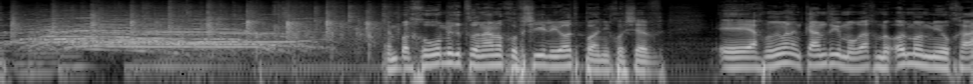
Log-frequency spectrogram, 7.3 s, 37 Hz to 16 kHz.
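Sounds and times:
live crowd cheering and whooping: 0:00.0 - 0:02.7
people clapping: 0:00.0 - 0:03.5
speech: 0:02.9 - 0:07.2.

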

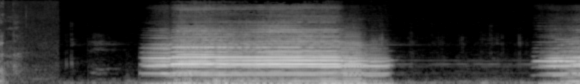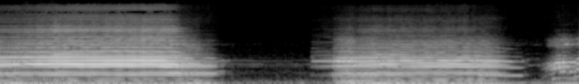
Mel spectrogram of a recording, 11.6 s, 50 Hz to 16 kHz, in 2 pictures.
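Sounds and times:
wailing harmonica chords mimicking a train whistle in a slow blues song: 0:01.3 - 0:11.5.

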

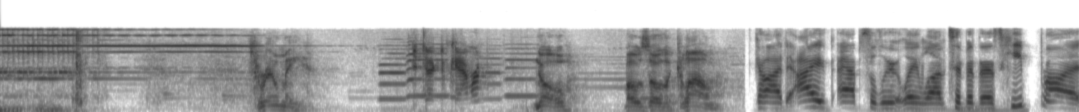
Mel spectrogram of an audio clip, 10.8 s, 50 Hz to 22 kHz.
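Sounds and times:
telephone ringing with an electronic trill: 0:00.0 - 0:06.5
speech: 0:02.6 - 0:03.2, 0:04.2 - 0:10.7.

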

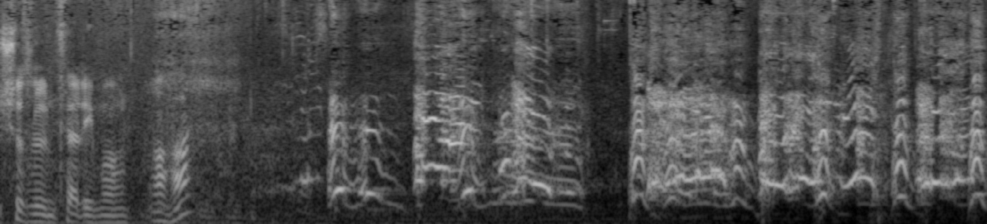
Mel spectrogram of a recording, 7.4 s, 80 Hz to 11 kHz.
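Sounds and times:
speech: 0:00.0 - 0:01.7
hungry huskies barking, yipping and howling before feeding: 0:02.0 - 0:07.4.

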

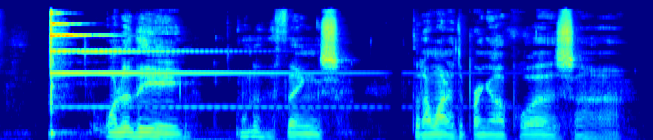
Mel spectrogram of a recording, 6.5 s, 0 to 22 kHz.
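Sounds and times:
bell ding: 0:00.5 - 0:04.8
speech: 0:01.0 - 0:03.5, 0:04.1 - 0:06.3.

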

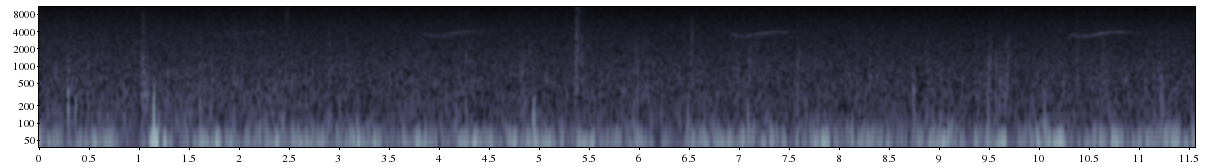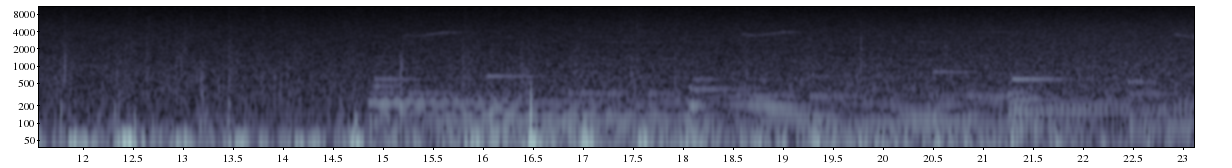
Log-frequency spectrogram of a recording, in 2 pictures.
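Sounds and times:
wind noise: 0:00.0 - 0:23.0
eastern wood-pewee singing in a mature forest: 0:06.9 - 0:07.6, 0:10.3 - 0:11.0, 0:15.0 - 0:16.2, 0:18.6 - 0:19.6.

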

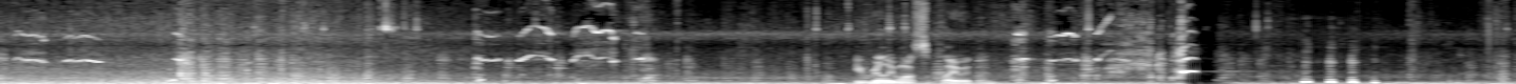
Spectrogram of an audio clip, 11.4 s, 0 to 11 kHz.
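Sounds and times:
German shorthaired pointer whimpering at goats: 0:00.0 - 0:01.5, 0:03.5 - 0:05.0, 0:07.6 - 0:09.0
rushing outdoor background: 0:00.0 - 0:11.3
speech: 0:06.4 - 0:08.2.

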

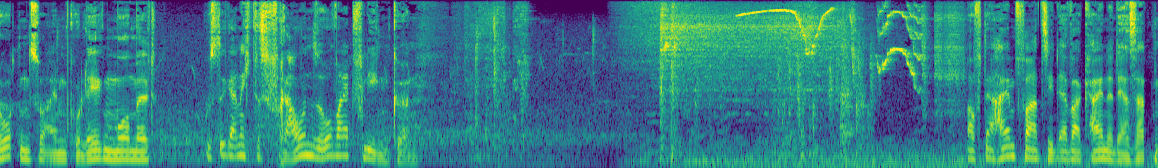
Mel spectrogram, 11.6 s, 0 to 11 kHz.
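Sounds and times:
speech: 0:00.0 - 0:04.4, 0:09.7 - 0:11.5
bus engine rumbling: 0:00.0 - 0:11.5
bus sliding door squealing: 0:04.8 - 0:05.4, 0:06.2 - 0:09.8
bus brakes hissing: 0:06.2 - 0:09.7.

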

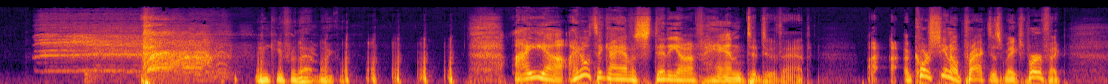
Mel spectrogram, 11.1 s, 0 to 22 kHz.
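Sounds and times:
horse neighing: 0:00.3 - 0:02.4
laughter: 0:01.4 - 0:04.6
speech: 0:02.6 - 0:03.6, 0:05.2 - 0:11.0.

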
